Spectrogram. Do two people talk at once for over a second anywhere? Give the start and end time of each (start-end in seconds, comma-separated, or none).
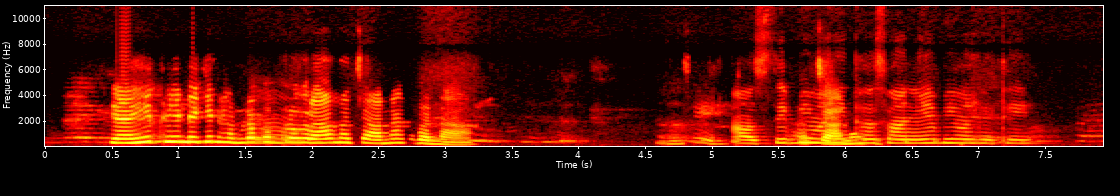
none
